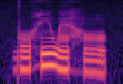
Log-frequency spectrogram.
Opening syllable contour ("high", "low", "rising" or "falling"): low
